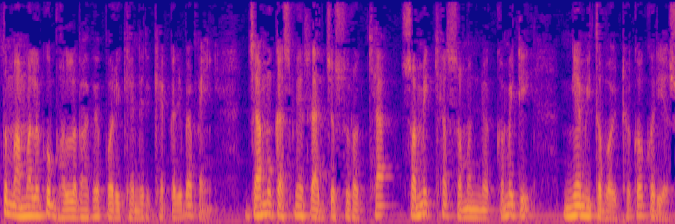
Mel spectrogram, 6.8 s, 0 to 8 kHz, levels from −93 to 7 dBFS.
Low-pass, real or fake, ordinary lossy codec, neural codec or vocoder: none; real; none; none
